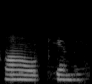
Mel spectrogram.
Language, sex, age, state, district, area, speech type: Tamil, female, 18-30, Tamil Nadu, Tiruvarur, rural, conversation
